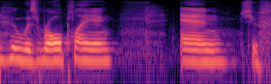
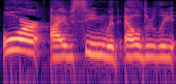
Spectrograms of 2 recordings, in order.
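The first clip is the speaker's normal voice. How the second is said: ordinary delivery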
